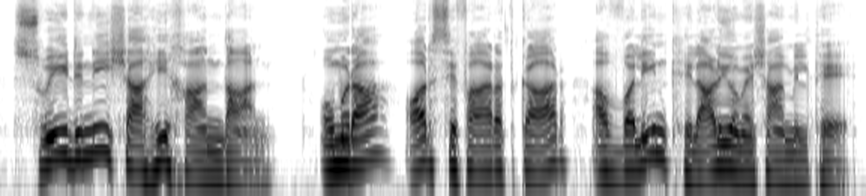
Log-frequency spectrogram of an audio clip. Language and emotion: Urdu, neutral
